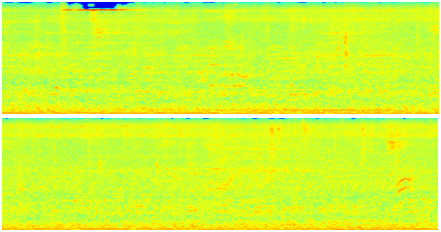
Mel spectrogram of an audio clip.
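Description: Downtown street traffic: car engines running and passing in a steady low rumble, with passers-by's voices in the background.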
